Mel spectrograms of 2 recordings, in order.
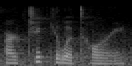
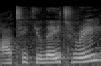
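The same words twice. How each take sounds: First: It is said with an American pronunciation. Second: It is said with a British pronunciation. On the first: "In American" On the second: "that sounds more British"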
